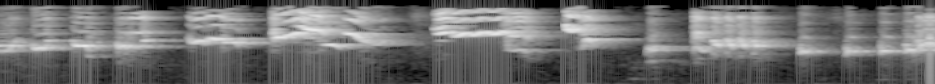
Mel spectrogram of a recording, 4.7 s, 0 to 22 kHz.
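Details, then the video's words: Caged Oriental magpie-robin at a bird singing contest, where it placed third, singing loudly and continuously: varied whistled phrases jumping between mid and very high pitches, rich mimicry-like notes with rapid changes, little background noise. "KACER GACOR JUARA 3"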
